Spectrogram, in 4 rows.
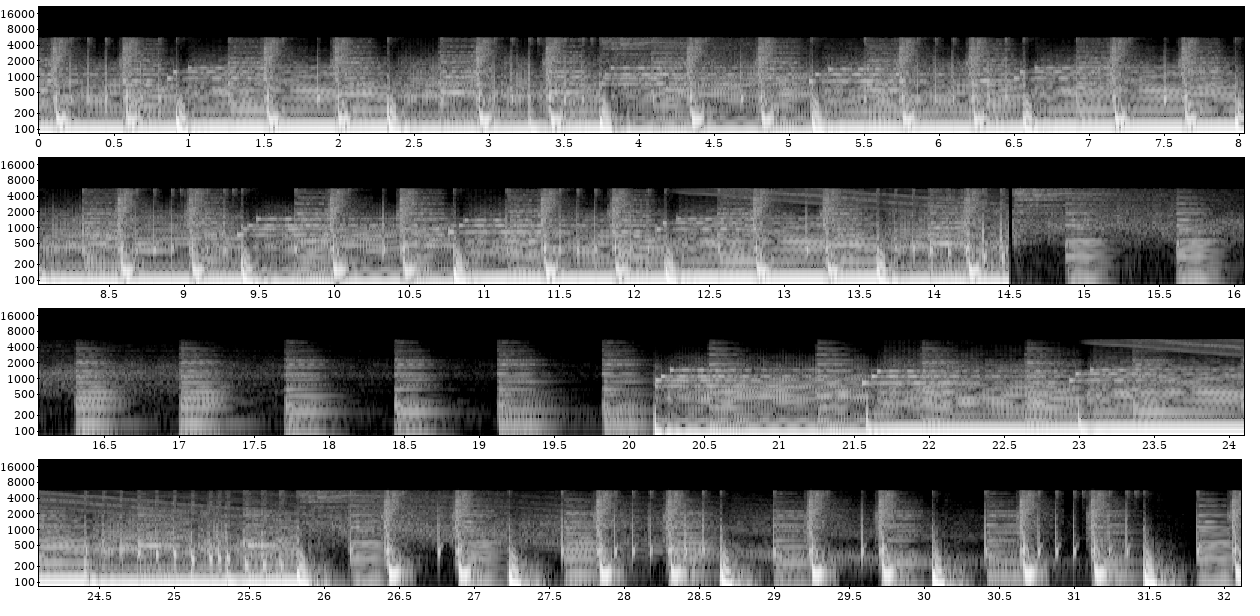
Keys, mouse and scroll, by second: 3.5 click, 4.6 scroll up 1, 5.4-6.6 scroll down 2, 7.2 click, 13.6 click, 13.7 click, 15.7 middle click, 17.4 scroll up 1, 22.1-22.7 scroll down 3, 24.0 scroll up 1, 25.6 scroll down 2, 27.4 scroll up 1, 29.2 scroll down 2, 31.2 scroll up 1.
